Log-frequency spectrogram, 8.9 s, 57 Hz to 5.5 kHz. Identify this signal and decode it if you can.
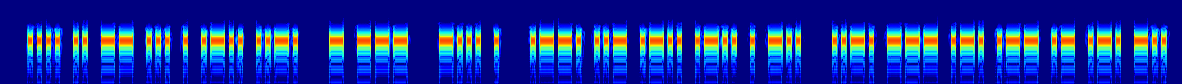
Morse code, heard as a keyed tone, about 34 wpm, 600 Hz. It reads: HIMSELF TO BE PULLED FORWARD
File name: the old man and the sea 2 35wpm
